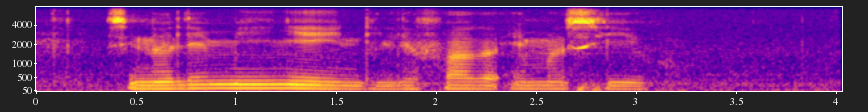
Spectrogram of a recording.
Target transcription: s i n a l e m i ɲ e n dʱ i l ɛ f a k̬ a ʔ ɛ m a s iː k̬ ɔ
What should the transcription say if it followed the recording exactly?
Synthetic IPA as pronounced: s i n a l e m i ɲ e n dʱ i l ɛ f a k̬ a ʔ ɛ m a s iː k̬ ɔ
